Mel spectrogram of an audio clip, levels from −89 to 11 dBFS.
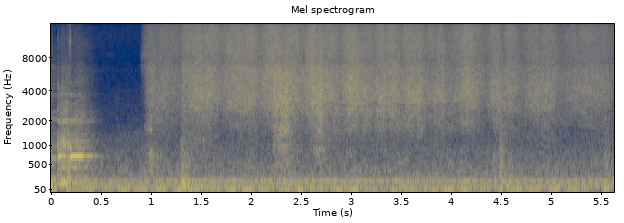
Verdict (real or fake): real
